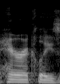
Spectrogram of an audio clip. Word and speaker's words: Heracles: All right, Heracles, is that how you pronounce it? Yeah. You might know him as Hercules, but Heracles is the correct pronunciation.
